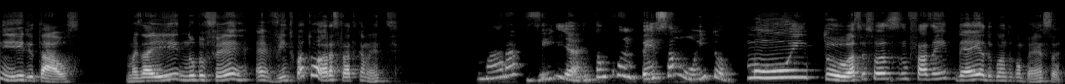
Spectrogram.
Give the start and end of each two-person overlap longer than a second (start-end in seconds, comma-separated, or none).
none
